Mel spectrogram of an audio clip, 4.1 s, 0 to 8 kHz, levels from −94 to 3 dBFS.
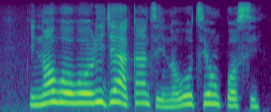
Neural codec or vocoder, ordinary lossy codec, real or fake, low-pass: none; none; real; 7.2 kHz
